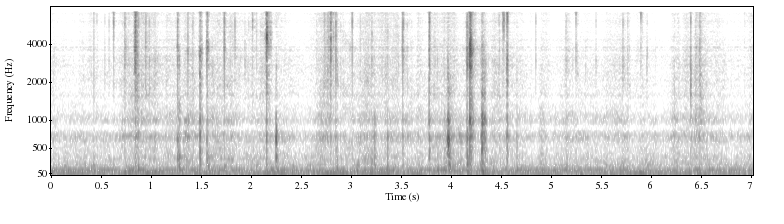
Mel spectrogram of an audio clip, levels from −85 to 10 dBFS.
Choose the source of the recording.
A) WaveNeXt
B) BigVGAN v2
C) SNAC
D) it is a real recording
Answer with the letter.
C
